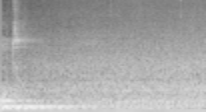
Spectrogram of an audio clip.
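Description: A steady low hum, one unchanging drone that holds without a break.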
